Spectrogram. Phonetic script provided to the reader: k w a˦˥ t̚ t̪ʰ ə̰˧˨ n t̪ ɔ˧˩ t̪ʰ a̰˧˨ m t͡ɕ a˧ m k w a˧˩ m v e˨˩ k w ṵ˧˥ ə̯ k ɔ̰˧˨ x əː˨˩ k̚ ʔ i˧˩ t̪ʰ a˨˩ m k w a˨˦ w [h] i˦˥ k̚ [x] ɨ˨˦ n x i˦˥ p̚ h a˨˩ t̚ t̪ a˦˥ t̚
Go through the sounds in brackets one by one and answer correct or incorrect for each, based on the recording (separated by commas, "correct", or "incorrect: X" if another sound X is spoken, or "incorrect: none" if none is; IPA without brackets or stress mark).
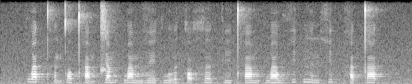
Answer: incorrect: x, incorrect: ŋ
